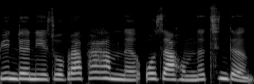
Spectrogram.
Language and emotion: Bodo, neutral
